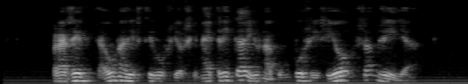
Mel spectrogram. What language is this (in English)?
Catalan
